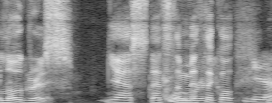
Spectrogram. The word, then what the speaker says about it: Logres: And something that Lewis talks about is like, I guess I don't exactly know how to pronounce it. It's like Logos or Logres. Like Logres.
